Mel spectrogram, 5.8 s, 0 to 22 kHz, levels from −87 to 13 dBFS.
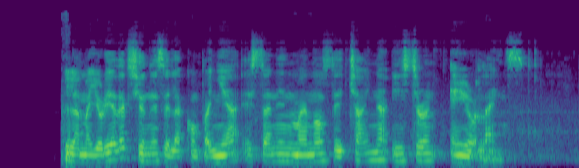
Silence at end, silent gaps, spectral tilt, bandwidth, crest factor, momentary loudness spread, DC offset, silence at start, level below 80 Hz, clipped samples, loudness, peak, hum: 0.55 s; none; -3 dB/octave; 9.6 kHz; 14 dB; 6 LU; under 0.1%; 0.6 s; -54 dBFS; under 0.1%; -15 LUFS; -2 dBFS; none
